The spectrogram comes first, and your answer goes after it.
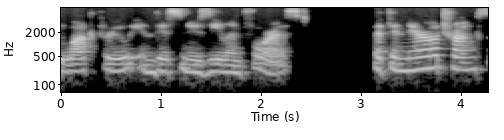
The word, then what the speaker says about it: Zealand: wildlife of New Zealand even though it looks like Z land I think we're lazy and we say Zealand almost if it's l-u-n-d so we say New Zealand are similar to those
